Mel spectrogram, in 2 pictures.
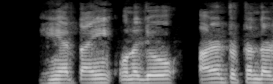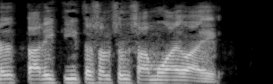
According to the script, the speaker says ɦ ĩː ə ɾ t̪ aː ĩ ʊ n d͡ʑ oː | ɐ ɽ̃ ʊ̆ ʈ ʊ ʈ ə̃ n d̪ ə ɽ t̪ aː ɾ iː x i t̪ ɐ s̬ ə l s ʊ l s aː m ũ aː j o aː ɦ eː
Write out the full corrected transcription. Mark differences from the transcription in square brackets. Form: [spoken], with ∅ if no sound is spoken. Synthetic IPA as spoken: ɦ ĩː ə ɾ t̪ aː ĩ ʊ n d͡ʑ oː | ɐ ɽ̃ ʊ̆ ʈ ʊ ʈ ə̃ n d̪ ə ɽ t̪ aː ɾ iː x i t̪ ɐ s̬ ə l s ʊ l s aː m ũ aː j o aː ɦ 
